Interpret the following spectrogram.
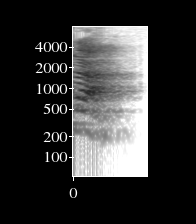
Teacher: जिह्वा 2-3 बार कंपन होता है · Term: प्रकंपित व्यंजन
